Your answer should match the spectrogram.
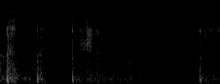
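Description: Chalk writing on a blackboard, faint: a few light taps and scratches of the chalk in the first second.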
